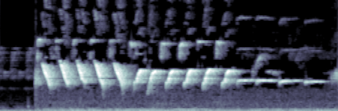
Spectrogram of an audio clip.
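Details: Home-bred white dominant Syrian canary of the 'bandouq long' line singing; a quick series of about a dozen clear downward-sweeping whistled notes, then a steady high trill, over a low constant hum.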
